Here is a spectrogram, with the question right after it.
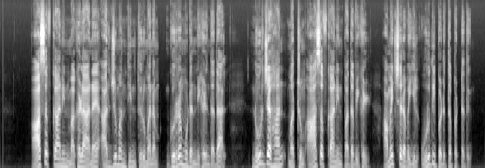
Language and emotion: Tamil, neutral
